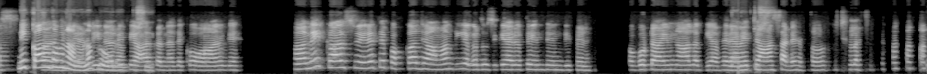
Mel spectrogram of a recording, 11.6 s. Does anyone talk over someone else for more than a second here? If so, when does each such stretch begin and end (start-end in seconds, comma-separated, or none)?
0.5-1.9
